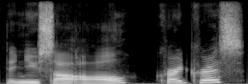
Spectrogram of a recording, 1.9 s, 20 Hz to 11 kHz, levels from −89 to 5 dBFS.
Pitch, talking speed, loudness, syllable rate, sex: 200 Hz, 195 wpm, -18 LUFS, 3.6 syllables/s, female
